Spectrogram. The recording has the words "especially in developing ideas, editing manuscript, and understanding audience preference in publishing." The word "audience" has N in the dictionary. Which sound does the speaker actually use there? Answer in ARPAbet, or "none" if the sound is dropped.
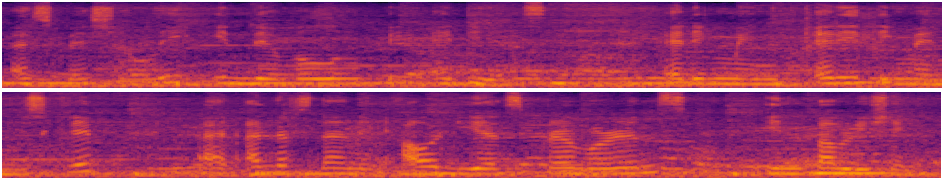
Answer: none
